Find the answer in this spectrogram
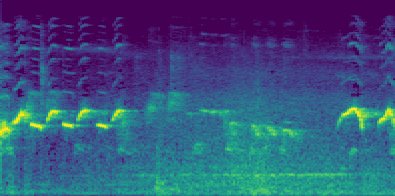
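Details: Afternoon white-rumped shama lure song meant to make shamas sing more often and more openly: a run of rich whistled phrases repeated quickly, then a softer pause, then loud whistles that return with some rising notes.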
